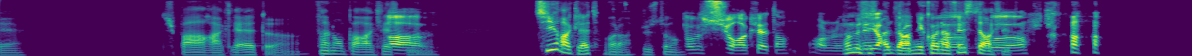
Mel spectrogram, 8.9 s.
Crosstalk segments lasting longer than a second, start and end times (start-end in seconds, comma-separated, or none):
6.3-7.6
